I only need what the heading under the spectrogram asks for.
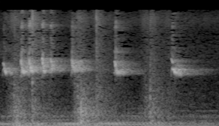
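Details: White-rumped shama of Bahorok near Medan, its song said to rouse rival shamas; loud warbled phrases at a steady mid-high pitch, broken by brief pauses and sharp clicks, with low hum beneath.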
